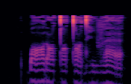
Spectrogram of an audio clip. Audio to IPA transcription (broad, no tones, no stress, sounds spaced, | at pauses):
ɓ ɒ ɾ u tˤ e tˤ e d ɦ i v æ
